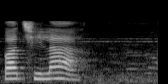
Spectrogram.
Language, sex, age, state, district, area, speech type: Maithili, female, 18-30, Bihar, Muzaffarpur, rural, read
